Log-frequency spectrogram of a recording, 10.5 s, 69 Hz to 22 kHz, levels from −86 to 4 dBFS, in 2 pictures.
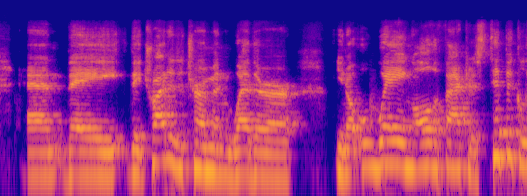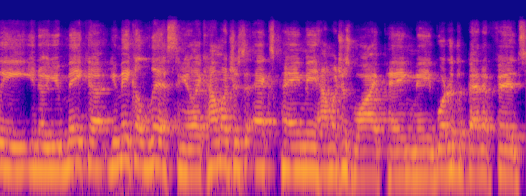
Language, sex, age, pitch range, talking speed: English, male, 30-49, 135-165 Hz, 240 wpm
